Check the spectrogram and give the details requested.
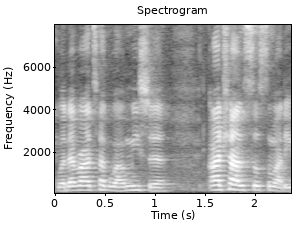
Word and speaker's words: Misha: you have to say his name like that Misha let's say to get just so I can see this picture right here side note by Misha it's so funny because like whenever I talk about Misha I try to show somebody a picture like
